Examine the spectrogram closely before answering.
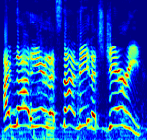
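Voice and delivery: high, exasperated shouts of denial; frantic yelling. Real, not acted. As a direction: yell in protest as you're found. Caught player yells frantic denials.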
